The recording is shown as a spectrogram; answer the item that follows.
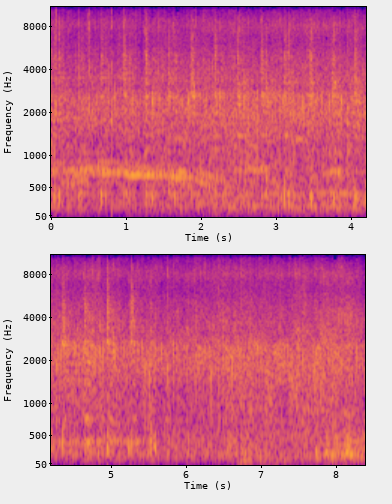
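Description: Audience applauding steadily, a dense patter of many hands clapping, with a voice or two calling out near the start.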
